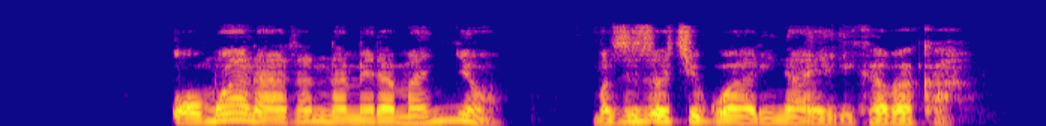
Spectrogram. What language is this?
Ganda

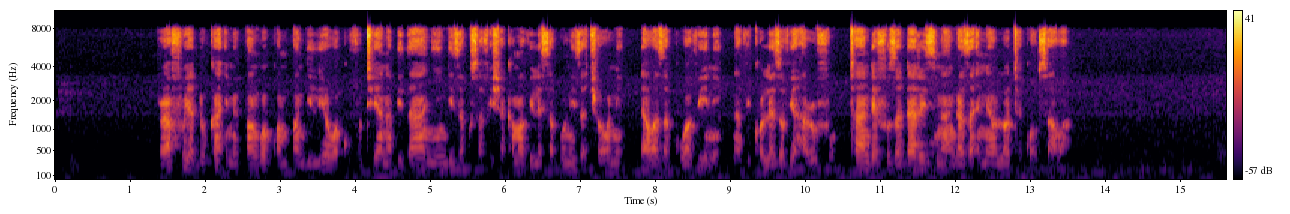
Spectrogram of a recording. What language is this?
Swahili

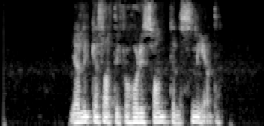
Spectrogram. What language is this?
Swedish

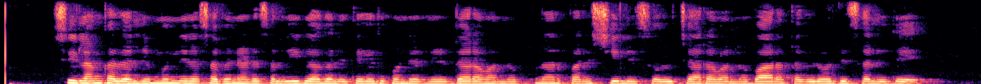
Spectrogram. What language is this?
Kannada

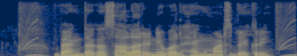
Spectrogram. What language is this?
Kannada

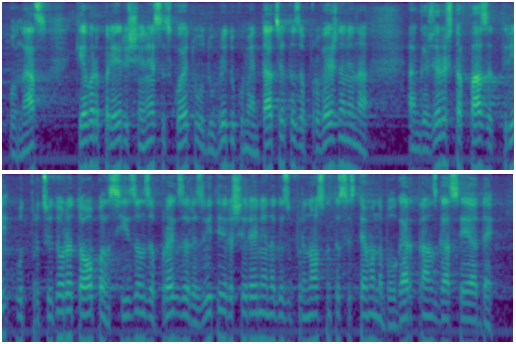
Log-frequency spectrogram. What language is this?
Bulgarian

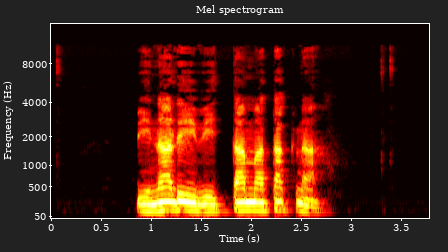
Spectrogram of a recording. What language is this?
Bunun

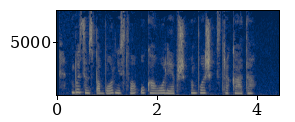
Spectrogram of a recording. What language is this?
Belarusian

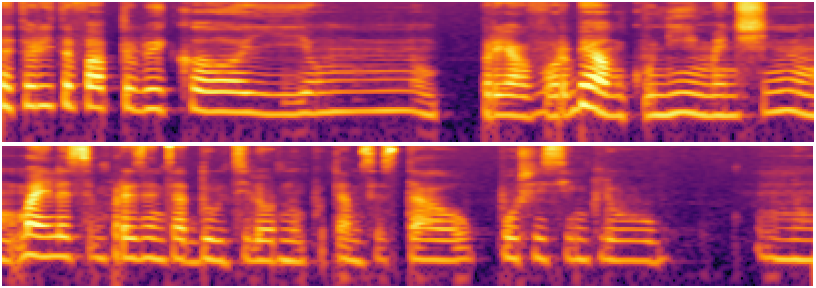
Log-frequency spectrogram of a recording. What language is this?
Romanian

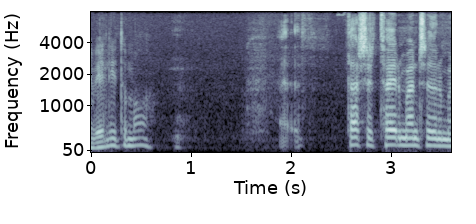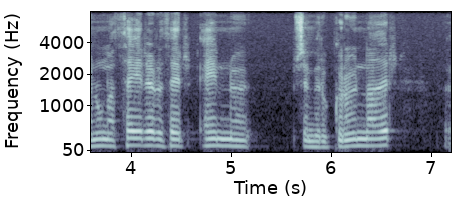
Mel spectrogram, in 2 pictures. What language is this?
Icelandic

